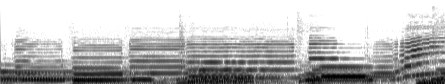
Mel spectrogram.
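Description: A jazz quartet playing live. A tenor saxophone carries the melody in a run of held notes over upright bass.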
